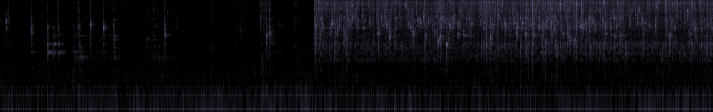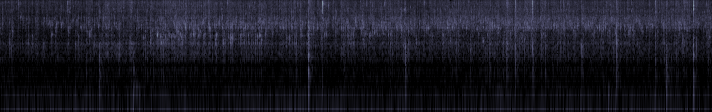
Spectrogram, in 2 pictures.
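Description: Battered mitre squid (hanchi) frying in hot oil: a dense sizzle full of crackles and pops. It comes in suddenly about six seconds in and grows louder in the second half. Before it there are only a few light clicks.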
